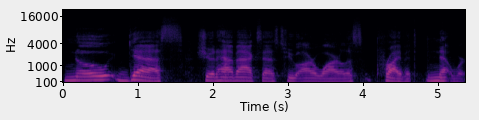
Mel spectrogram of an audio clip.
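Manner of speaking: slow, deliberate, each word laid out carefully. Repeating a point to listeners a second time, slow delivery. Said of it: "I'll say this slowly".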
